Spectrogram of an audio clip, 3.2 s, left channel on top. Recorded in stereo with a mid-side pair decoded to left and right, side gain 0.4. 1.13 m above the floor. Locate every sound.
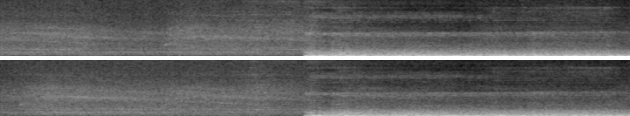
1.5 s breathing: 45° left, 1.0 m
